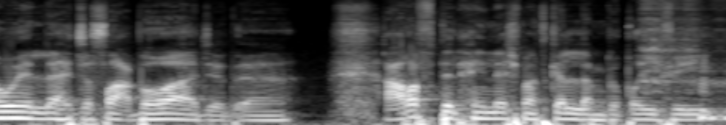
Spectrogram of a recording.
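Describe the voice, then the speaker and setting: A man talks at a fairly quick pace, his pitch medium. He uses ordinary pitch variation. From Saudi Arabia, Qatif (Eastern Province). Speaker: Shia commentator in online debate. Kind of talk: debate.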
